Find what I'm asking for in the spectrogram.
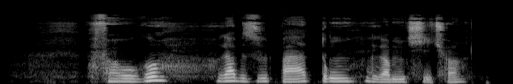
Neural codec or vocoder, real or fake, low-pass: vocoder, 44.1 kHz, 128 mel bands every 256 samples, BigVGAN v2; fake; 10.8 kHz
